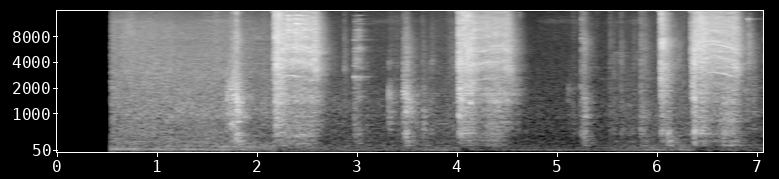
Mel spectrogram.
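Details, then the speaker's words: Daelim Couple 50 scooter: short bursts of starter whir that cut out abruptly, feeling like something slips loose, and the engine won't start; failed drivetrain starter part, typically failing around 30,000–40,000 km. "Âm thanh..Có cảm giác như có gì đó đang nới lỏng ... Tiếng điện vào rồi mất điện đột ngột ..."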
